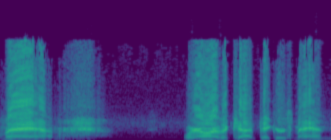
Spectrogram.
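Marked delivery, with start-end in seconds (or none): none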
